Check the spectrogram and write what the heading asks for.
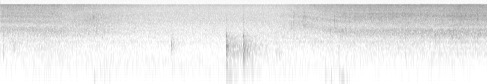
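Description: Faint sizzle of diced chicken and onions frying in butter and oil in a pan. It dips briefly in the middle and builds again in the second half, with a couple of sharp clicks about three seconds in.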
